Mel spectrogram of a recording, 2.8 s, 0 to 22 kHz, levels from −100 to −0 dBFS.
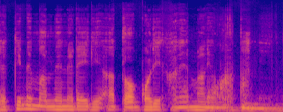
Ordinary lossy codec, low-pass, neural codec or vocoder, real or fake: none; none; codec, 44.1 kHz, 1.7 kbps, Pupu-Codec; fake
